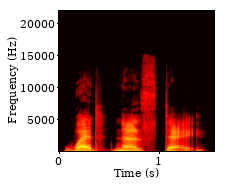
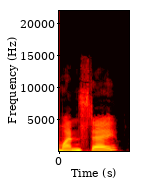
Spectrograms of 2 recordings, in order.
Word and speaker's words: Wednesday: Many people learn to say it in their head like Wednesday. And even though we don't pronounce the word that way in everyday speech, the spelling voice helps us remember the letters. And just a fun fact here, what's up with the D in Wednesday?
